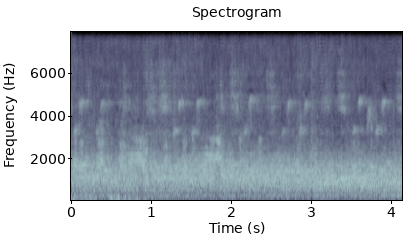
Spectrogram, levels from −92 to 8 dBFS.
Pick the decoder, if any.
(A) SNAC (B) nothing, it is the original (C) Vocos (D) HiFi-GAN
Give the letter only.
C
